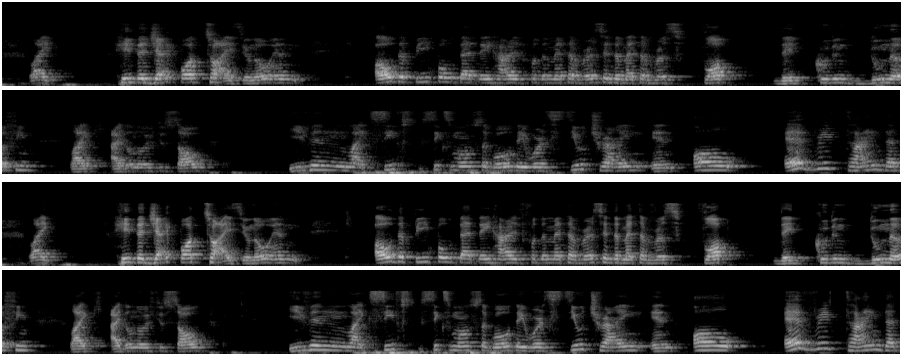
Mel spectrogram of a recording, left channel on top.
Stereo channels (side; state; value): both; normal; correlation 0.00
